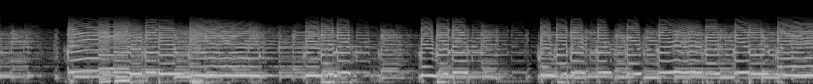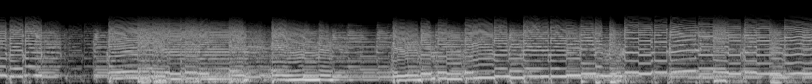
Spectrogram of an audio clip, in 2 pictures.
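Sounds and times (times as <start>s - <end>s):
ESP LTD MM 30 guitars: 0.0s - 16.2s.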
